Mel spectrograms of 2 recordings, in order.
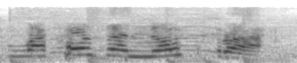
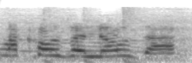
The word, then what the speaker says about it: Cosa Nostra: By the way, it's La Cosa Nostra, not La Cosa Nosa.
